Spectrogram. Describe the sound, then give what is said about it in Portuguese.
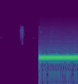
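A telephone line tone sounds on an unanswered call. After a brief faint blip and a short silence, a loud, steady, single-pitched tone starts and holds to the end. “Tô tentando ligar o microfone. Microfone não pega. Fica chamando, mas não tá ouvindo nada.”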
